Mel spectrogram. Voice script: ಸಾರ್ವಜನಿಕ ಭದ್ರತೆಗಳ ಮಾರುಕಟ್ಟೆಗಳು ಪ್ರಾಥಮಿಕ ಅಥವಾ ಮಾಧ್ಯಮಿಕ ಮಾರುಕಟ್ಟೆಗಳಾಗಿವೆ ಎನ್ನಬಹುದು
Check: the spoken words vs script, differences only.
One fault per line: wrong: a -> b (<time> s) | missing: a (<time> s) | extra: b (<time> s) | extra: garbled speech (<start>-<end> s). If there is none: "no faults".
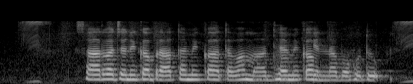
missing: ಭದ್ರತೆಗಳ ಮಾರುಕಟ್ಟೆಗಳು (1.4 s)
missing: ಮಾರುಕಟ್ಟೆಗಳಾಗಿವೆ (3.1 s)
